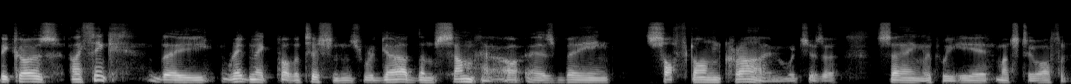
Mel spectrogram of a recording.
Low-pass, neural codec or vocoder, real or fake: 7.2 kHz; codec, 44.1 kHz, 2.6 kbps, SNAC; fake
